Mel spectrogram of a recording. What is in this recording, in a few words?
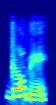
"gourmet", Indian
